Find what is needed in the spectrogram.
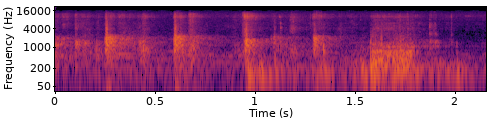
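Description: Audience applause dying out: scattered hand claps that thin out over the first second and a half.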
